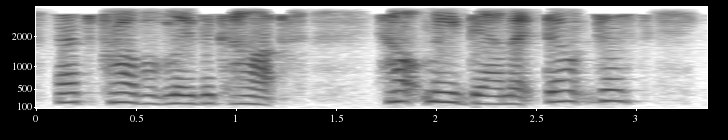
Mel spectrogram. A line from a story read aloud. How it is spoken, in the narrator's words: she cried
